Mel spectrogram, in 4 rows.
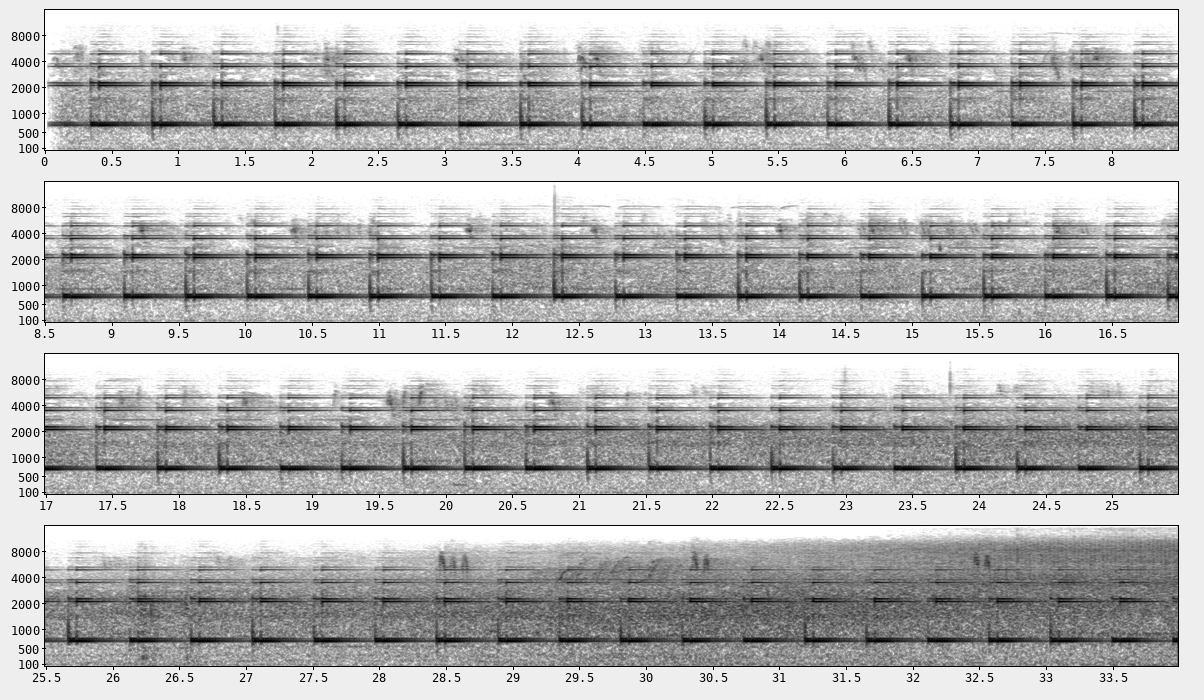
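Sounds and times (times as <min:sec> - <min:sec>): level-crossing warning bell ringing: 0:00.0 - 0:33.9
rushing noise: 0:27.6 - 0:33.9.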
